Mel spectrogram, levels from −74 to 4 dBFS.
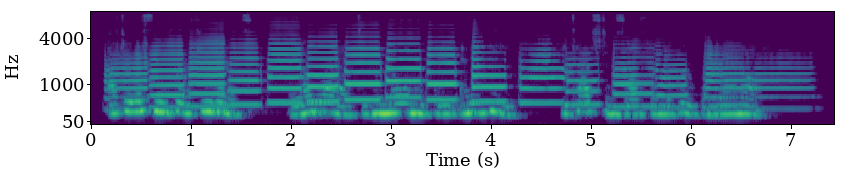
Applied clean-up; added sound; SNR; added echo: none; Trumpet; 3 dB; reverberation time 0.3 s.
